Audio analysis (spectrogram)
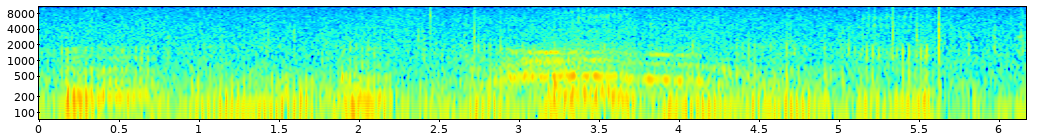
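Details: Abyssinian kittens of a second litter nursing with their mother, a continuous deep purr running under a short squeaky mew and a few light clicks and rustles.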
